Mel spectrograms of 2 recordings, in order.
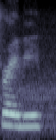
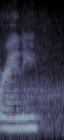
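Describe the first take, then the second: First: The first vowel sounds like 'rain'. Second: The first vowel sounds like 'ran'. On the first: The speaker calls it right. "it's Rainy" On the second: The speaker calls it wrong. "not Ranny"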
